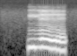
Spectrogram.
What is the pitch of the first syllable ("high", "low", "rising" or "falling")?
falling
